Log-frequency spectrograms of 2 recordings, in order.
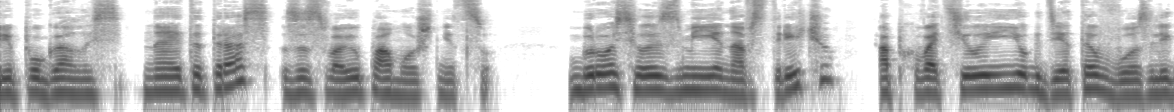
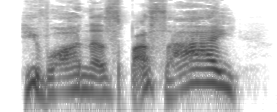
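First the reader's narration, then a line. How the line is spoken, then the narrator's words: Snake's frantic yell. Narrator (Russian): завопила змея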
